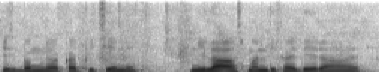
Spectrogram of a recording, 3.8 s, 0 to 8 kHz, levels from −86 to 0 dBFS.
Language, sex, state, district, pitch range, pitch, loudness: Hindi, male, Arunachal Pradesh, Papum Pare, 125-130 Hz, 125 Hz, -19 LUFS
